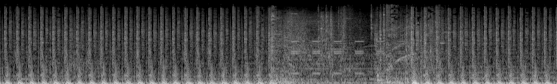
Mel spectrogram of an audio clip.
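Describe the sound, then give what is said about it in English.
Rapid automatic gunfire rings out as players shoot enemies in a video game, with steady rhythmic bursts of loud shots, a short break midway, then more firing. “So he's running forward, and we're just shooting anything that gets near his path.”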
